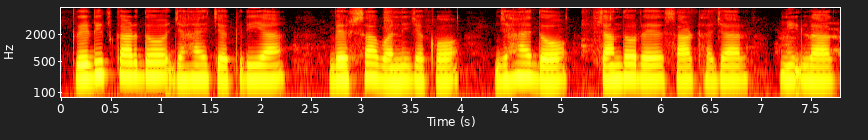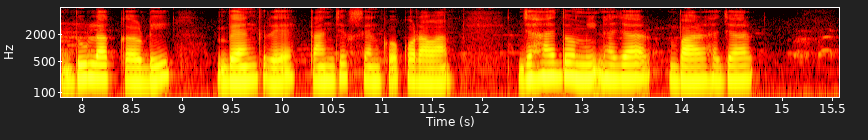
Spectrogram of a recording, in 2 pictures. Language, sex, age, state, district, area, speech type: Santali, female, 30-45, West Bengal, Bankura, rural, spontaneous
